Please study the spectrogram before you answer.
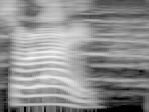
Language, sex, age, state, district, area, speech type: Assamese, female, 45-60, Assam, Charaideo, urban, read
